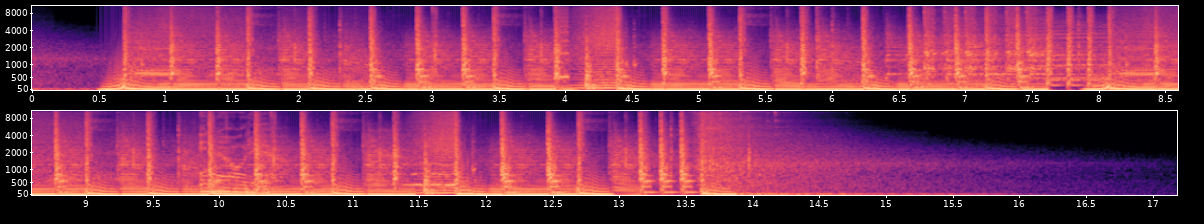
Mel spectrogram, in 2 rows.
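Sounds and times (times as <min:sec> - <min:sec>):
Brazilian phonk music: 0:00.7 - 0:14.2.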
